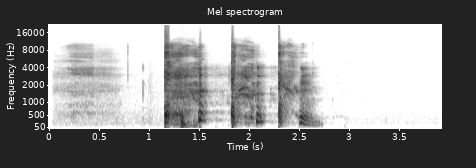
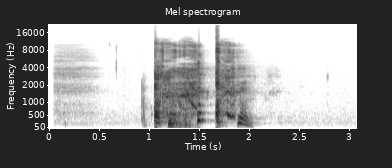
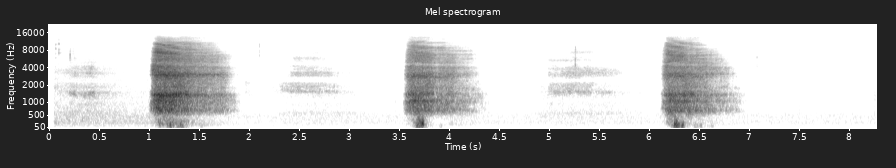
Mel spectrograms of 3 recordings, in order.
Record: {"three_cough_length": "3.9 s", "three_cough_amplitude": 32768, "three_cough_signal_mean_std_ratio": 0.36, "cough_length": "3.1 s", "cough_amplitude": 32768, "cough_signal_mean_std_ratio": 0.39, "exhalation_length": "8.3 s", "exhalation_amplitude": 25781, "exhalation_signal_mean_std_ratio": 0.31, "survey_phase": "beta (2021-08-13 to 2022-03-07)", "age": "45-64", "gender": "Female", "wearing_mask": "No", "symptom_cough_any": true, "symptom_runny_or_blocked_nose": true, "symptom_onset": "12 days", "smoker_status": "Never smoked", "respiratory_condition_asthma": false, "respiratory_condition_other": false, "recruitment_source": "REACT", "submission_delay": "2 days", "covid_test_result": "Negative", "covid_test_method": "RT-qPCR", "influenza_a_test_result": "Negative", "influenza_b_test_result": "Negative"}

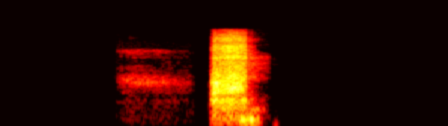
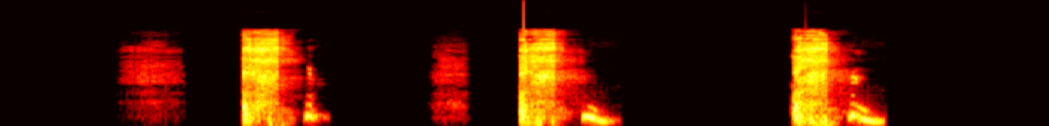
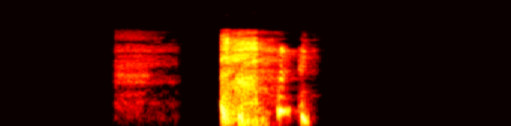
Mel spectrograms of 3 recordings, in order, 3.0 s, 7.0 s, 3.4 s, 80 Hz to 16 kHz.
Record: {"exhalation_length": "3.0 s", "exhalation_amplitude": 27179, "exhalation_signal_mean_std_ratio": 0.24, "three_cough_length": "7.0 s", "three_cough_amplitude": 31761, "three_cough_signal_mean_std_ratio": 0.33, "cough_length": "3.4 s", "cough_amplitude": 30587, "cough_signal_mean_std_ratio": 0.26, "survey_phase": "beta (2021-08-13 to 2022-03-07)", "age": "45-64", "gender": "Female", "wearing_mask": "No", "symptom_none": true, "smoker_status": "Ex-smoker", "respiratory_condition_asthma": false, "respiratory_condition_other": false, "recruitment_source": "REACT", "submission_delay": "2 days", "covid_test_result": "Negative", "covid_test_method": "RT-qPCR", "influenza_a_test_result": "Negative", "influenza_b_test_result": "Negative"}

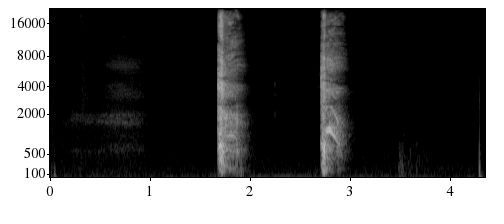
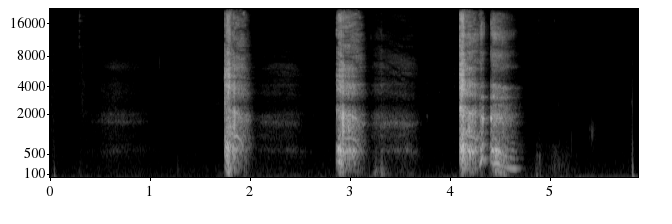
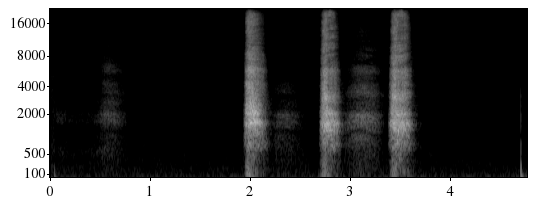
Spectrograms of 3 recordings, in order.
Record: {"cough_length": "4.4 s", "cough_amplitude": 14316, "cough_signal_mean_std_ratio": 0.21, "three_cough_length": "5.9 s", "three_cough_amplitude": 21616, "three_cough_signal_mean_std_ratio": 0.26, "exhalation_length": "4.8 s", "exhalation_amplitude": 7957, "exhalation_signal_mean_std_ratio": 0.27, "survey_phase": "beta (2021-08-13 to 2022-03-07)", "age": "45-64", "gender": "Female", "wearing_mask": "No", "symptom_cough_any": true, "symptom_runny_or_blocked_nose": true, "symptom_shortness_of_breath": true, "symptom_sore_throat": true, "symptom_fatigue": true, "symptom_headache": true, "symptom_change_to_sense_of_smell_or_taste": true, "symptom_loss_of_taste": true, "symptom_onset": "3 days", "smoker_status": "Ex-smoker", "respiratory_condition_asthma": false, "respiratory_condition_other": false, "recruitment_source": "Test and Trace", "submission_delay": "2 days", "covid_test_result": "Positive", "covid_test_method": "ePCR"}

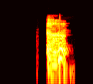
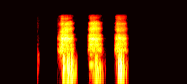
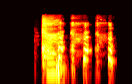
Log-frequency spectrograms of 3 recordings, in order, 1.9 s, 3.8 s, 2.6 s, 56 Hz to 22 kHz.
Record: {"cough_length": "1.9 s", "cough_amplitude": 32358, "cough_signal_mean_std_ratio": 0.36, "exhalation_length": "3.8 s", "exhalation_amplitude": 29620, "exhalation_signal_mean_std_ratio": 0.33, "three_cough_length": "2.6 s", "three_cough_amplitude": 29042, "three_cough_signal_mean_std_ratio": 0.44, "survey_phase": "beta (2021-08-13 to 2022-03-07)", "age": "18-44", "gender": "Female", "wearing_mask": "No", "symptom_none": true, "smoker_status": "Never smoked", "respiratory_condition_asthma": false, "respiratory_condition_other": false, "recruitment_source": "REACT", "submission_delay": "1 day", "covid_test_result": "Negative", "covid_test_method": "RT-qPCR", "influenza_a_test_result": "Negative", "influenza_b_test_result": "Negative"}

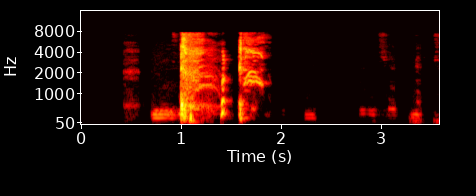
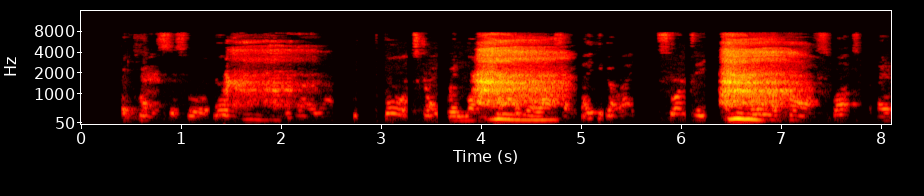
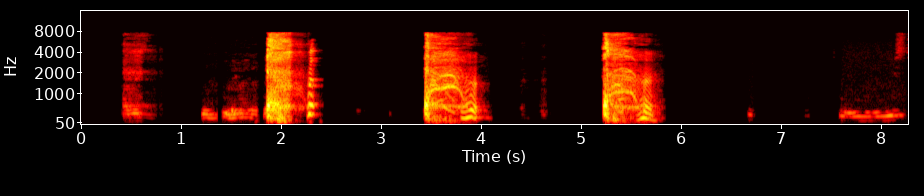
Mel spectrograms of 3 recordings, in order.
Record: {"cough_length": "3.6 s", "cough_amplitude": 27674, "cough_signal_mean_std_ratio": 0.26, "exhalation_length": "8.1 s", "exhalation_amplitude": 9288, "exhalation_signal_mean_std_ratio": 0.46, "three_cough_length": "8.3 s", "three_cough_amplitude": 28321, "three_cough_signal_mean_std_ratio": 0.28, "survey_phase": "alpha (2021-03-01 to 2021-08-12)", "age": "45-64", "gender": "Female", "wearing_mask": "No", "symptom_fatigue": true, "symptom_headache": true, "symptom_onset": "9 days", "smoker_status": "Never smoked", "respiratory_condition_asthma": false, "respiratory_condition_other": false, "recruitment_source": "Test and Trace", "submission_delay": "3 days", "covid_test_result": "Positive", "covid_test_method": "RT-qPCR", "covid_ct_value": 22.9, "covid_ct_gene": "ORF1ab gene"}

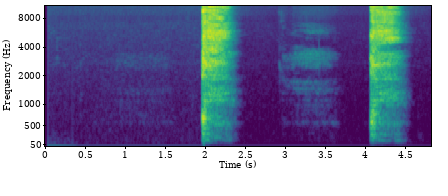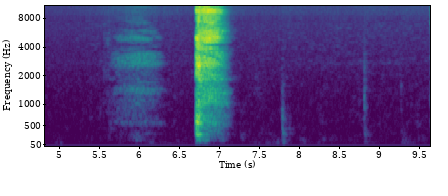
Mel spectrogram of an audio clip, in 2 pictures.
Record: {"three_cough_length": "9.6 s", "three_cough_amplitude": 32768, "three_cough_signal_mean_std_ratio": 0.22, "survey_phase": "beta (2021-08-13 to 2022-03-07)", "age": "65+", "gender": "Female", "wearing_mask": "No", "symptom_none": true, "symptom_onset": "12 days", "smoker_status": "Ex-smoker", "respiratory_condition_asthma": false, "respiratory_condition_other": false, "recruitment_source": "REACT", "submission_delay": "2 days", "covid_test_result": "Negative", "covid_test_method": "RT-qPCR", "influenza_a_test_result": "Negative", "influenza_b_test_result": "Negative"}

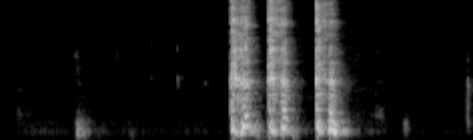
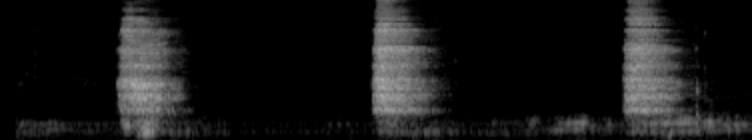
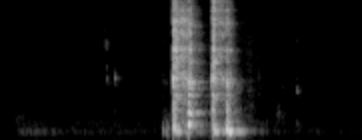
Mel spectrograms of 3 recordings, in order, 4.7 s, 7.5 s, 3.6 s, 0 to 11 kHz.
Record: {"three_cough_length": "4.7 s", "three_cough_amplitude": 32768, "three_cough_signal_mean_std_ratio": 0.29, "exhalation_length": "7.5 s", "exhalation_amplitude": 10453, "exhalation_signal_mean_std_ratio": 0.35, "cough_length": "3.6 s", "cough_amplitude": 32768, "cough_signal_mean_std_ratio": 0.27, "survey_phase": "alpha (2021-03-01 to 2021-08-12)", "age": "18-44", "gender": "Male", "wearing_mask": "No", "symptom_none": true, "smoker_status": "Never smoked", "respiratory_condition_asthma": false, "respiratory_condition_other": false, "recruitment_source": "REACT", "submission_delay": "1 day", "covid_test_result": "Negative", "covid_test_method": "RT-qPCR"}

